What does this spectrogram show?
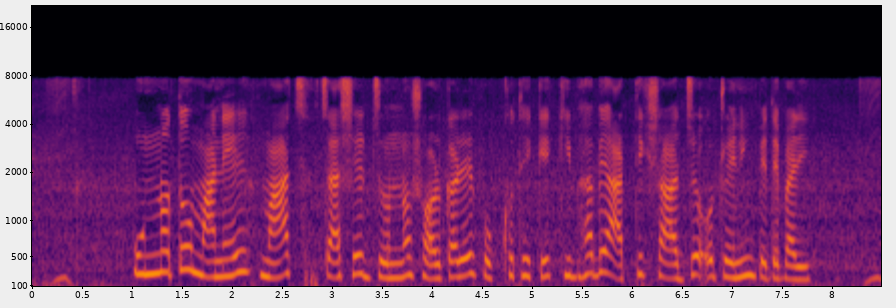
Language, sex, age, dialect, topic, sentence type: Bengali, female, 18-24, Standard Colloquial, agriculture, question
